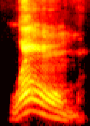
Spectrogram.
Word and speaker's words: Raum: with the book called Raum. R-A-U-M. Spell it. R-A-U-M. It's spelled just like it sounds.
